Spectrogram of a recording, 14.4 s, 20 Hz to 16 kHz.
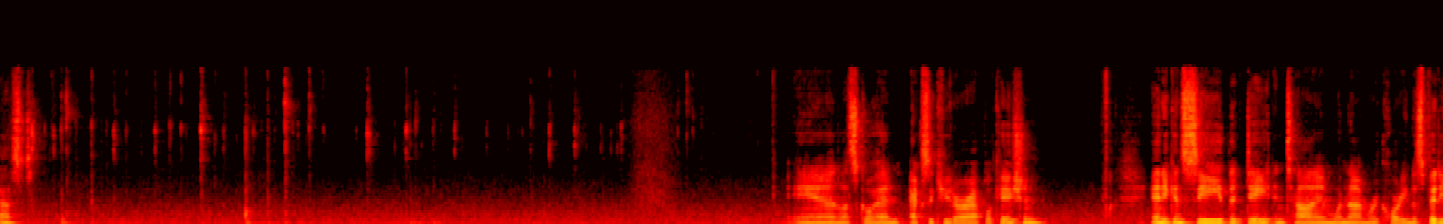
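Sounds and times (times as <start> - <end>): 
speech: 0.0 - 0.4, 7.9 - 10.5, 11.5 - 14.4
computer keyboard typing while writing code: 0.3 - 7.0.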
